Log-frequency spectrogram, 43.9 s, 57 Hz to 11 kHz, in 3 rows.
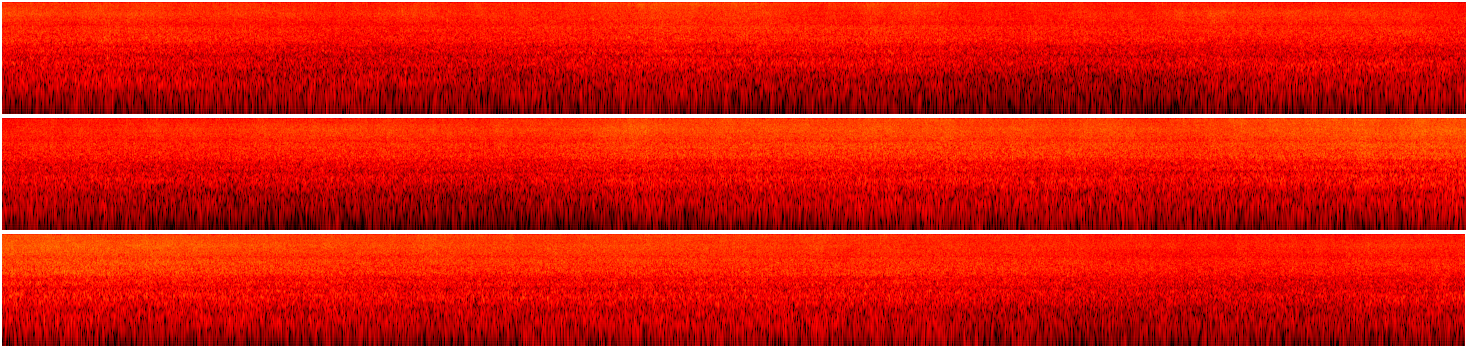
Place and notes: At the seaside, Sound of the waves, Very hot weather
Zoom H2n MS+ XY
